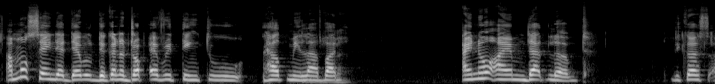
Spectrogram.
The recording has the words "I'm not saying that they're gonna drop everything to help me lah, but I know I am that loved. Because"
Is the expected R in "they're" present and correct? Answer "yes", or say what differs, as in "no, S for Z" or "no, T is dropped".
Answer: no, L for R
